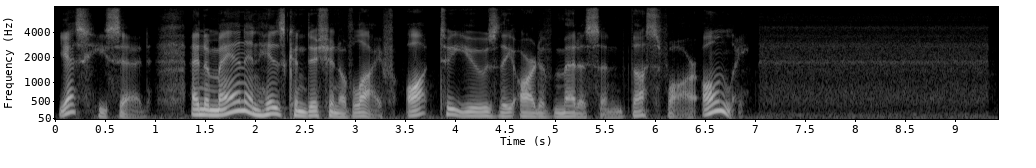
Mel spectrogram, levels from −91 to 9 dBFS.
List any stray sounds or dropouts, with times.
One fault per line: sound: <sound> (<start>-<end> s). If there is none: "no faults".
no faults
